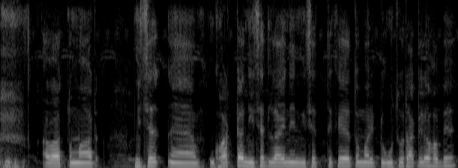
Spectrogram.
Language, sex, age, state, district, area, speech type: Bengali, male, 18-30, West Bengal, Uttar Dinajpur, urban, spontaneous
